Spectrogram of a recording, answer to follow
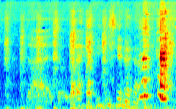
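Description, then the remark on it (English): Dogs pant rapidly in short, rhythmic bursts, with a few high whimpers breaking through near the end; the excited breathing is moderately loud and continuous, and no one speaks. “We got some dogs here, some new dogs.”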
